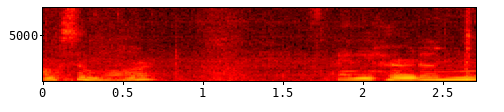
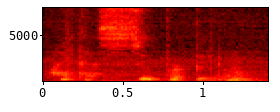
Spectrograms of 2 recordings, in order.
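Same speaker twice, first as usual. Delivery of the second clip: plain reading voice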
